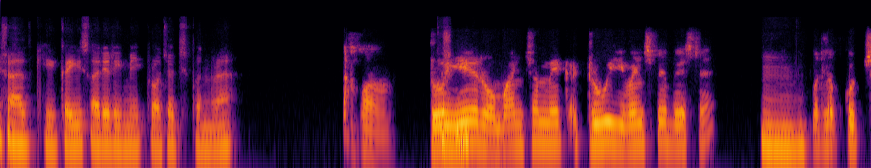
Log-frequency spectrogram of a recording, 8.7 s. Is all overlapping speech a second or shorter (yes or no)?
yes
